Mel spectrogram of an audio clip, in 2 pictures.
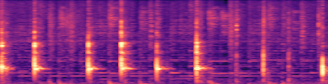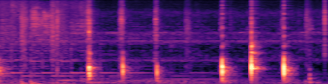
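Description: A pestle pounding boiled yam in a mortar, making the yam thickener for white soup. There are sharp knocks about two a second, each with a short ring, coming less regularly and a little lighter in the second half.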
